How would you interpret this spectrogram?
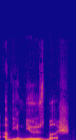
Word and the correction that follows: amuse-bouche: The second one you're killing. So I'm not even 100% positive. It's either amuse or amuse, and then it's bouche. Amuse or amuse-bouche. Amuse-bouche.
